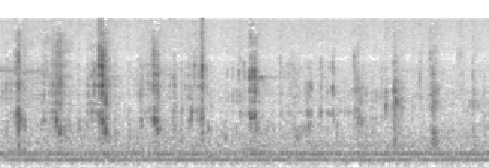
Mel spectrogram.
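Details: Rice cracker crunched by a fat Shiba Inu: sharp, separate crunching snaps roughly every half second, loud and brittle, with a faint steady hum behind.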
